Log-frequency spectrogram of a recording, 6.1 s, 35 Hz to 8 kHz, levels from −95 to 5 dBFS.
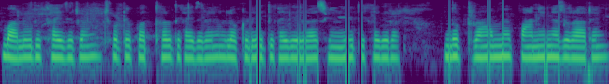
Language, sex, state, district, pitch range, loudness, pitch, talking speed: Hindi, female, Bihar, Saran, 195-205 Hz, -31 LUFS, 200 Hz, 275 wpm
